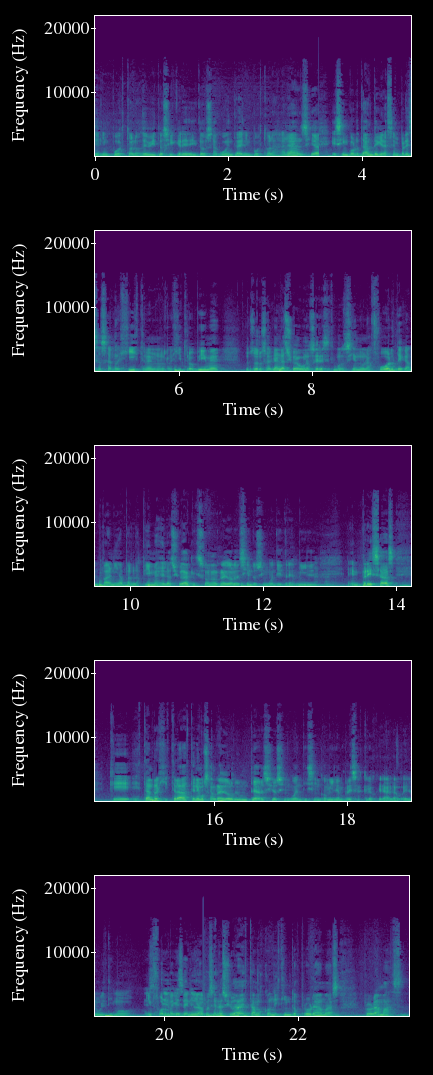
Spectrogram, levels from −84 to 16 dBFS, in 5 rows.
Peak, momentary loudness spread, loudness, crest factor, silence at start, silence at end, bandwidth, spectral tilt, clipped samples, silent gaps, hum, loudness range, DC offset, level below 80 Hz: -2 dBFS; 8 LU; -22 LUFS; 20 dB; 0 s; 0 s; 14.5 kHz; -5.5 dB/octave; under 0.1%; none; none; 3 LU; under 0.1%; -28 dBFS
